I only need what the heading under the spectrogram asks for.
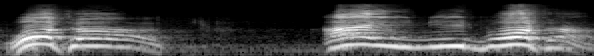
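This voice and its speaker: A higher-pitched man's voice, slow and earnest, belonging to a thirsty wanderer. He speaks solemnly, with idealistic calm, in an old radio play. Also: full character voice. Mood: pleading. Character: weary man wandering the desert, calm and idealistic. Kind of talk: 1950s radio drama acting.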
